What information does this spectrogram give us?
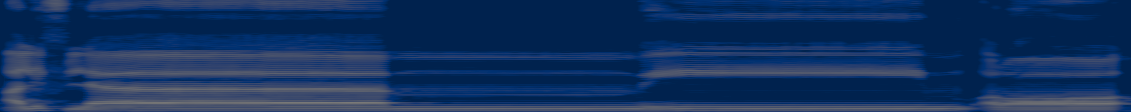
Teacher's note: لام کو کھینچ کر فوراً غنہ کر لیں گے، یا غنہ اگر آپ نہیں کرتے تو کھینچ کر فوراً ملا دیں گے.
